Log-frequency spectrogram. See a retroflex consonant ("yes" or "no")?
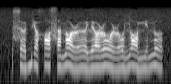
yes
